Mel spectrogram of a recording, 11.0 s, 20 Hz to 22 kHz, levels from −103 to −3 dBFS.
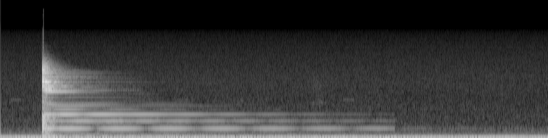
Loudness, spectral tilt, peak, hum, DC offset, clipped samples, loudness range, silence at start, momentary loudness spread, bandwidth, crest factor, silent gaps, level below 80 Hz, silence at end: -23 LUFS; -5 dB/octave; -2 dBFS; none; under 0.1%; under 0.1%; 23 LU; 0 s; 22 LU; 6.2 kHz; 26 dB; none; -36 dBFS; 0 s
